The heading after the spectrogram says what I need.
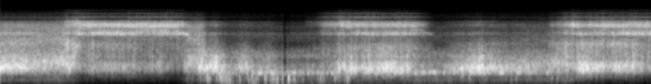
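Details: Snoring during sleep: loud, rasping snores on each breath, roughly every three and a half seconds, with a rattling flutter between them.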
